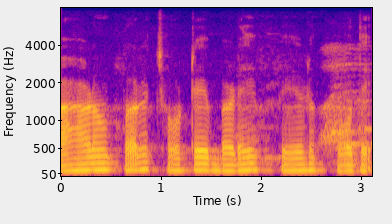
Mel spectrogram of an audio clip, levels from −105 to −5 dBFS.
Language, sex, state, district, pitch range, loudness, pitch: Hindi, male, Uttarakhand, Tehri Garhwal, 105-115 Hz, -19 LUFS, 115 Hz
